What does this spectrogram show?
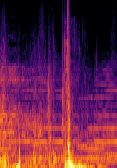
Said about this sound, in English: Did he just fall down the fucking treehouse? Is he dead?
